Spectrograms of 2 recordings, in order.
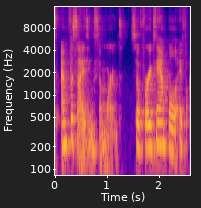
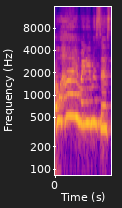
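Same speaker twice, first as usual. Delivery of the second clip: very high-pitched, eager, excited; 14 semitones higher than usual. Showing how people on the opposite side introduce themselves, in an excited junior-sounding tone. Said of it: "That's more junior. It sounds more exciting".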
